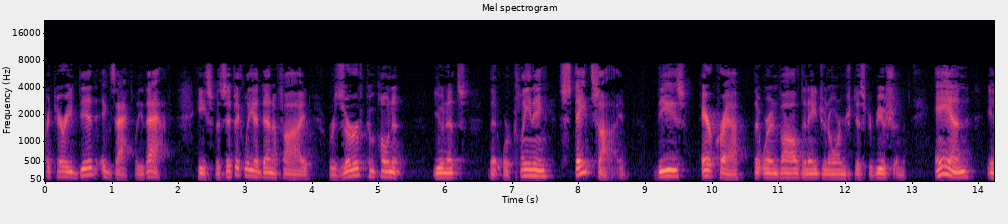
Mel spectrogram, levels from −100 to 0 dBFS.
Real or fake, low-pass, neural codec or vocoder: real; 7.2 kHz; none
